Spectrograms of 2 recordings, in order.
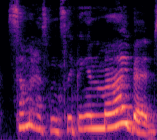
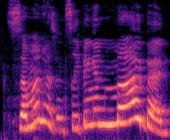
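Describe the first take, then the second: First: It is said in a middle-sized voice. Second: It is said in a wee, small voice.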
